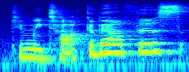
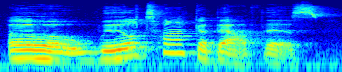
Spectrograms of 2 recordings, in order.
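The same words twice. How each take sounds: First: Higher, pleading with stress on about. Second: Ominous threat. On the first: Daughter pleading with her angry mom. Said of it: "I plead". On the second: Mom ominously promising a talk. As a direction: promise trouble. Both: Acted.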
